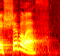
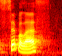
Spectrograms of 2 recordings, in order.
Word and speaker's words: Shibboleth: If he answered no, they told him, "Please say Shibboleth." If he said Sibboleth, because he couldn't pronounce it correctly, they seized him and executed him at the fords of the Jordan.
